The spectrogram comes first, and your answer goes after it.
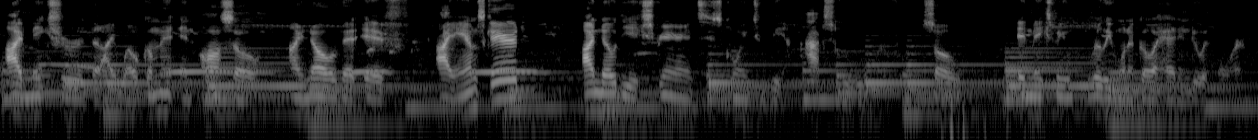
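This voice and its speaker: A man speaks earnestly and reflectively in casual chat. His voice is low, and loud guitar music is playing over it. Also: normal speed. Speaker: vlog host.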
